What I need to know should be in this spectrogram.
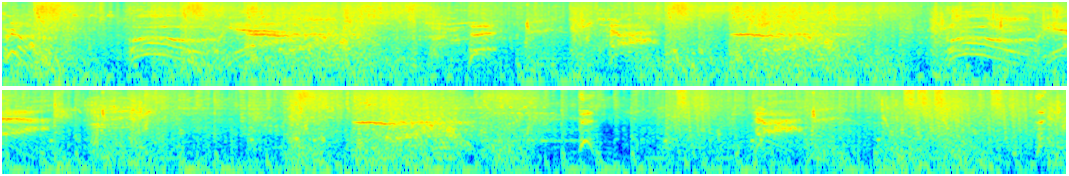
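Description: Blows and explosions thud again and again.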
